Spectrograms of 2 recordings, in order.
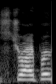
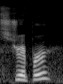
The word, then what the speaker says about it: striper: strap her right here it is pronounced striper not stripper now the trick to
